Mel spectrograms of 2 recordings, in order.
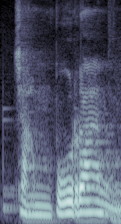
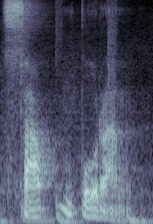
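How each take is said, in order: First: The word begins with a ch sound. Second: The word begins with an s-like sound.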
